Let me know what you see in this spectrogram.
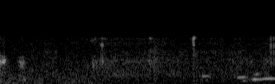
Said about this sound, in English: It sounds like a chicken in the back of your house. It might be.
